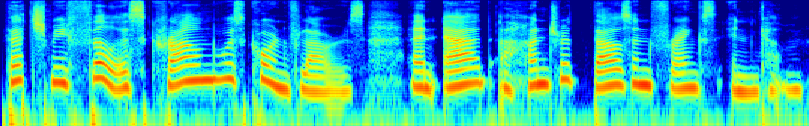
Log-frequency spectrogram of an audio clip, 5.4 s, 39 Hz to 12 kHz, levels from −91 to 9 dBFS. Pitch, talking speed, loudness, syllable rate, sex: 250 Hz, 155 wpm, -17 LUFS, 4.3 syllables/s, female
